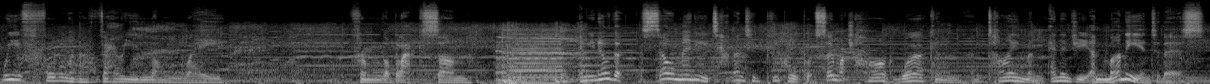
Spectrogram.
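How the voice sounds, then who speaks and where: A man hosting a podcast, giving wry, hesitant and expressive running commentary on a television episode. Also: mid-range voice, a little slow, loud music behind the voice. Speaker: podcast host.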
